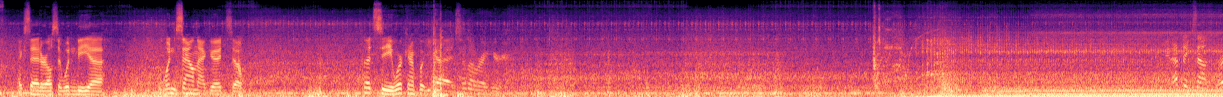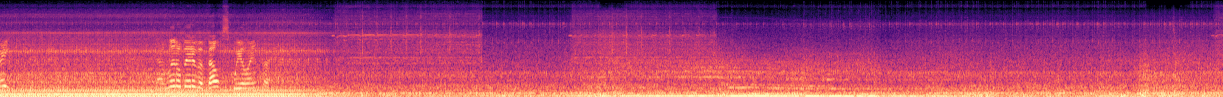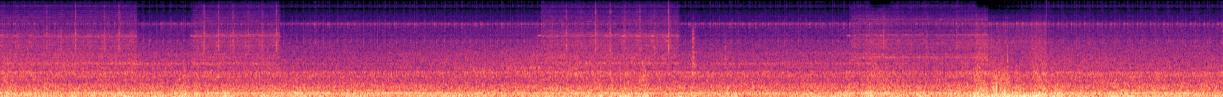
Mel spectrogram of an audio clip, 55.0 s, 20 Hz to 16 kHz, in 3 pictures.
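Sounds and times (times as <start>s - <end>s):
diesel wood chipper running: 7.6s - 29.3s, 32.0s - 43.2s, 44.5s - 54.2s
belt squeal: 20.5s - 25.6s, 44.8s - 47.0s.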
